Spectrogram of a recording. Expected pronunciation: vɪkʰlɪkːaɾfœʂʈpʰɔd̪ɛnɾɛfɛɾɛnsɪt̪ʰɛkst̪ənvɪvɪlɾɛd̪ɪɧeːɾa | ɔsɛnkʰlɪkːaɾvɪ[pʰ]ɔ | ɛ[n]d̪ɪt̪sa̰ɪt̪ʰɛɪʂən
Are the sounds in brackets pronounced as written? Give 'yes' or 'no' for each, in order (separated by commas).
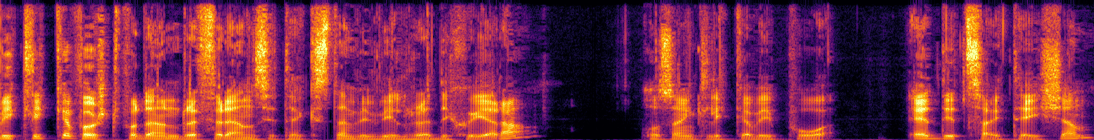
yes, no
